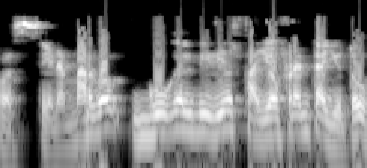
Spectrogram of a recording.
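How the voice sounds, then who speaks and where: A man's voice with vocal fry at a moderate pace. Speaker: podcast host and marketing consultant. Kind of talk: solo podcast monologue. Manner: halting, repeats words.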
